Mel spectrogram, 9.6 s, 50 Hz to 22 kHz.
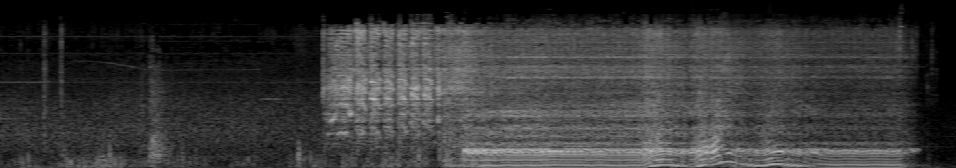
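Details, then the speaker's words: Yamaha R6 motorcycle with suspected blown motor, started with only the problem cylinder's spark plug fitted: catches, revs climb and fall back cleanly to an even idle; running properly now. "Let's go. She's fixed. She's fixed. She's fixed. She's fixed."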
